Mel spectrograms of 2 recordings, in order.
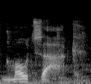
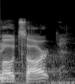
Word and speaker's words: Mozart: Wolfgang Amadeus Mozart. Die today. You mean already? Mozart? Mozart. No, yeah, it's okay. It's a T at the end. The T becomes Zarts.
